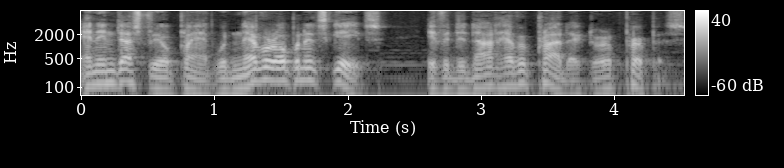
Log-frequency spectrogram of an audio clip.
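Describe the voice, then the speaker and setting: Over music in the background, a man with a fairly low pitch talks at a fairly quick pace, his pitch swinging very widely. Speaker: motivational speaker. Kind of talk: motivational speech narration. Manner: measured, authoritative.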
